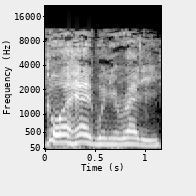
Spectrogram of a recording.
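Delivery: put-on flat, plain, unexcited service-voice monotone. Retelling the reply heard after saying no: imitating an unexcited voice. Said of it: "the normal, unexcited voice".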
